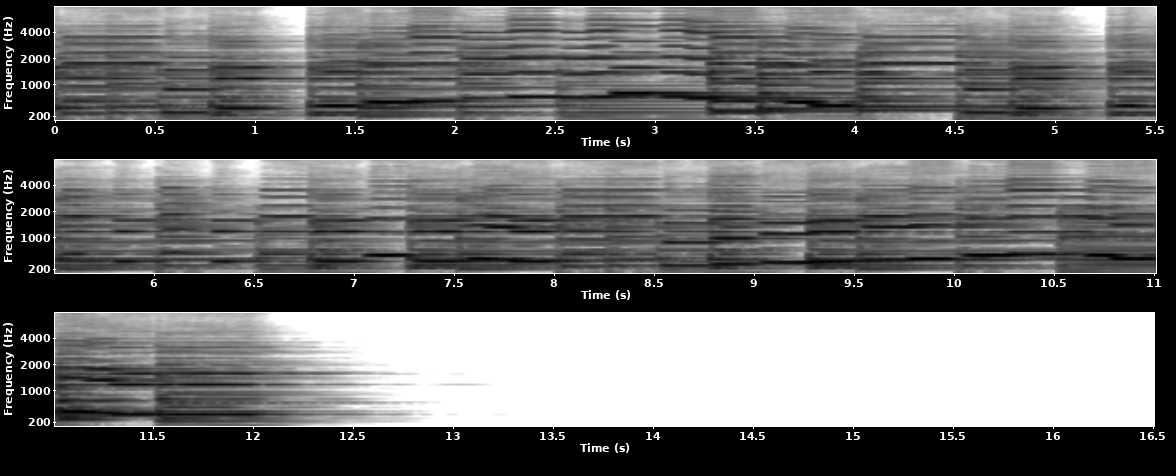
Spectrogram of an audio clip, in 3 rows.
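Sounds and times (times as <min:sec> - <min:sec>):
clarinet playing a freylechs from Warsaw: 0:00.0 - 0:12.4.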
